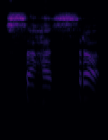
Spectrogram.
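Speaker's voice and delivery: सहस्र with held s before ra; correct model. Shown as a demonstration. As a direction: say sa-has-ra in सहस्र, no t. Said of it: "केवल इसको देखेंगे".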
